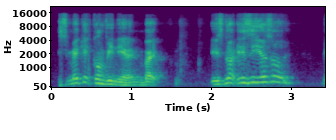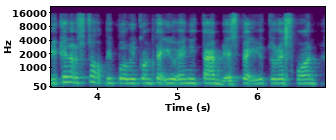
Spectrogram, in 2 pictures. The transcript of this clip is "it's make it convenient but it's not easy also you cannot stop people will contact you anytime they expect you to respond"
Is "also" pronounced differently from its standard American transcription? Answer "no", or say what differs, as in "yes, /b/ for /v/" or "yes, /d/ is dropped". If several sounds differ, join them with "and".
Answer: yes, /l/ is dropped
